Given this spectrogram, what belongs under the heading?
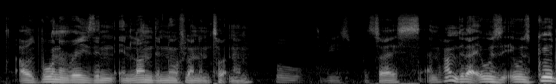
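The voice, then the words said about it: Slight English accent. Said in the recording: “you've got a bit of an English accent”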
